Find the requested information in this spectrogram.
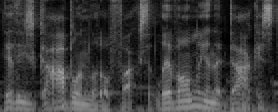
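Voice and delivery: usual speaking voice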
